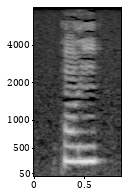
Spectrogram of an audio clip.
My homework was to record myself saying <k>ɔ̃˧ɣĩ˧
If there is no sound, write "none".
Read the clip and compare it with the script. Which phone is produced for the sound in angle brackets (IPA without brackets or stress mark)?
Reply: k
